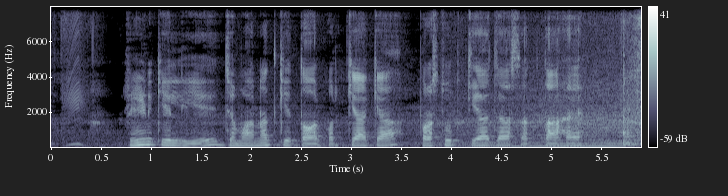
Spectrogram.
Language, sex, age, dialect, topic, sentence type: Hindi, male, 25-30, Garhwali, banking, question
